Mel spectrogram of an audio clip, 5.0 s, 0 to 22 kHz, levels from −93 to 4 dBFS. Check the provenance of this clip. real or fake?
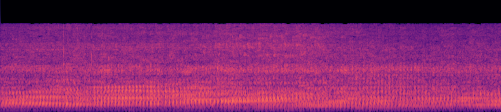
real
